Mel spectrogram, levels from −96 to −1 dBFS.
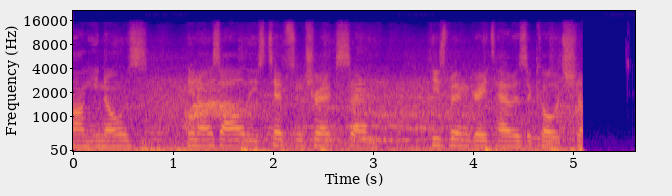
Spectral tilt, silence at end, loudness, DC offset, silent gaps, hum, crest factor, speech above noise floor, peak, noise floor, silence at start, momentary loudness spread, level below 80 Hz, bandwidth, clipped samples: -4 dB/octave; 0.5 s; -31 LUFS; under 0.1%; none; none; 14 dB; 34 dB; -18 dBFS; -65 dBFS; 0 s; 6 LU; -40 dBFS; 16 kHz; under 0.1%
